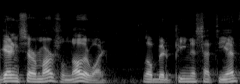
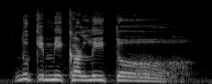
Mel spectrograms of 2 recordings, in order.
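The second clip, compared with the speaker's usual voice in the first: slow, drawn-out delivery with raised pitch; 9 semitones higher than usual. Quoting a movie scene in Carlito's Way: Viggo Mortensen impression. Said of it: "Viggo Mortensen. That's a perfect impression".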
